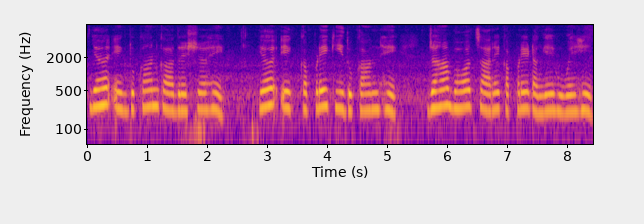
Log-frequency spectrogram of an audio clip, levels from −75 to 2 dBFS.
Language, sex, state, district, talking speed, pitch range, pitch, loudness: Hindi, female, Madhya Pradesh, Dhar, 135 wpm, 220-250 Hz, 230 Hz, -15 LUFS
